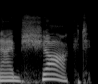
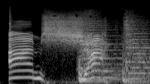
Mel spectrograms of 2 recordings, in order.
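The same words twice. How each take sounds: First: It is said in a flat, low-energy way. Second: It is said in a lively, high-energy way.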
